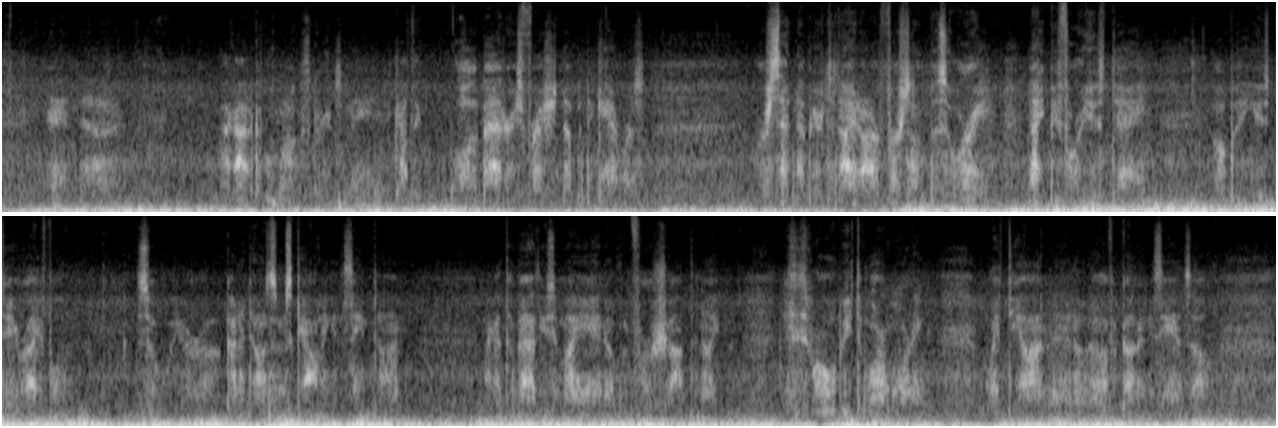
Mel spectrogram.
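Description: A man whispering, with a heavy low rumble on the microphone underneath that grows stronger about nine seconds in.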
